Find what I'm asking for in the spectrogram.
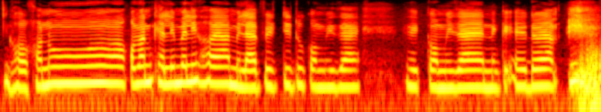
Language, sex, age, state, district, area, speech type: Assamese, female, 30-45, Assam, Golaghat, rural, spontaneous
